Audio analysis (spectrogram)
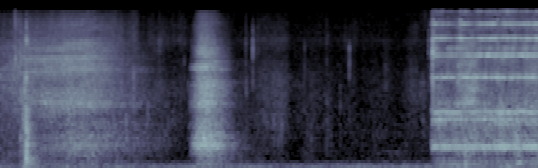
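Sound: doorbell ringing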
